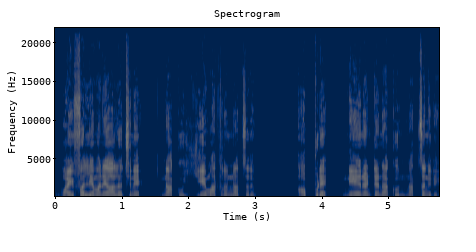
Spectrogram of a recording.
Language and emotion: Telugu, disgusted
